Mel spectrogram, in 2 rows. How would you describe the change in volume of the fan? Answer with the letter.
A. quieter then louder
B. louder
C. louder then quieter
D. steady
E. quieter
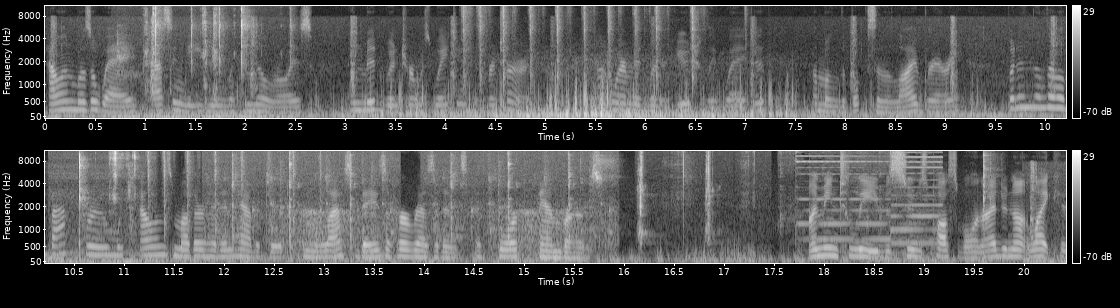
C.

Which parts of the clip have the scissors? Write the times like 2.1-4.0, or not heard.
0.7-2.5, 10.2-11.2, 15.7-17.4.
